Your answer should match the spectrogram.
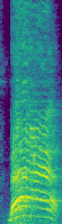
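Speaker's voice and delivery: a jolting loud bark to break the pattern; loud "Bah!". Shown as a demonstration. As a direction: burst out a startling noise. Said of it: "I make that noise".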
